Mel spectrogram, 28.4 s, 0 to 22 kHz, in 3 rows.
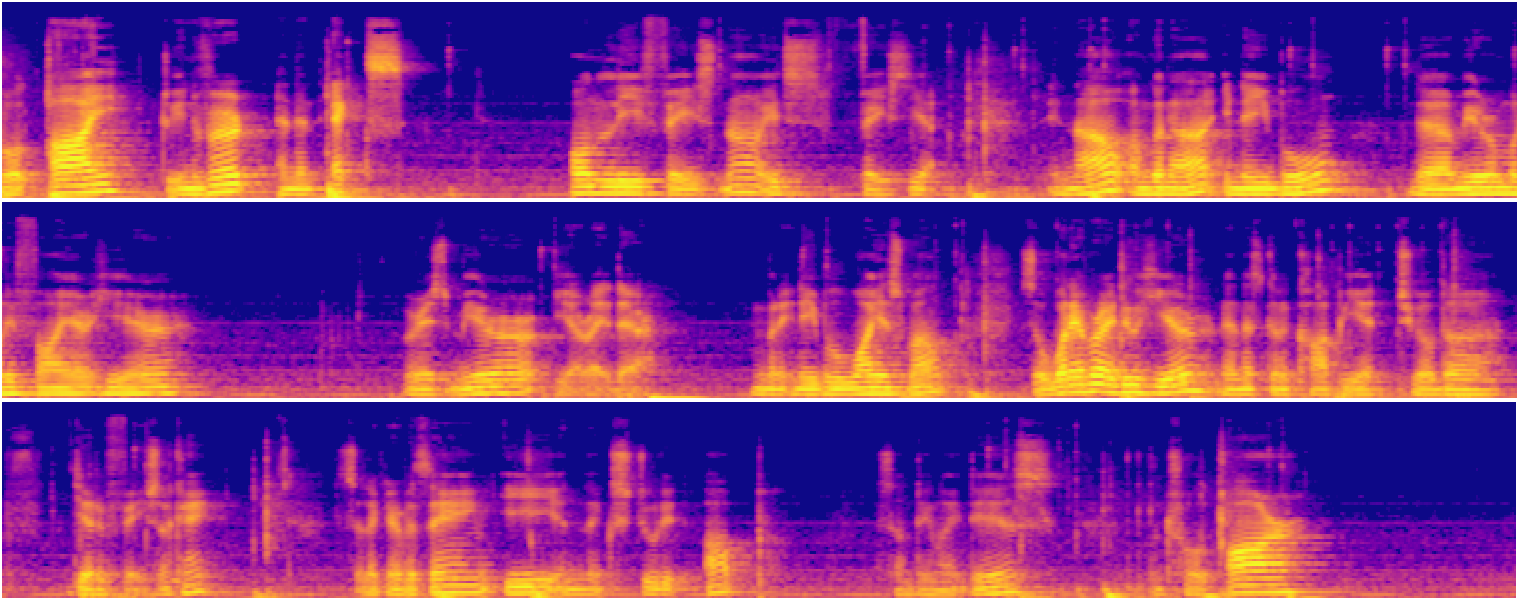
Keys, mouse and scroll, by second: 0.2 ctrl+i, 1.9 x, 5.7 middle click, 6.0 Tab, 8.6 click, 9.3-12.9 drag, 14.4 click, 15.3 middle click, 15.4 Tab, 16.5 shift+middle click, 17.7 shift+middle click, 18.0 shift+middle click, 18.3 shift+middle click, 19.4 2, 20.3 a, 21.5 e, 25.5 middle click, 26.3 ctrl+r.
